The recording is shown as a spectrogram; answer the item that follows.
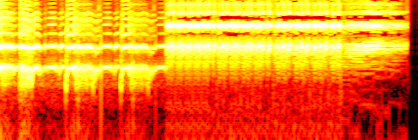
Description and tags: This rubin coloured Southern Bandsinger is nearly extinguished.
